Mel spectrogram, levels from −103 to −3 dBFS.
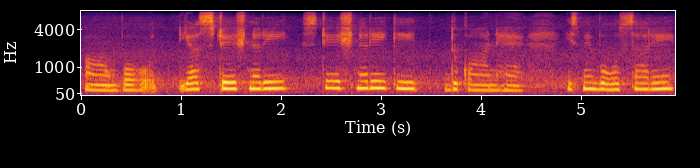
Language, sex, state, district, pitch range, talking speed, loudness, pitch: Hindi, female, Himachal Pradesh, Shimla, 190-235 Hz, 110 wpm, -17 LUFS, 220 Hz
